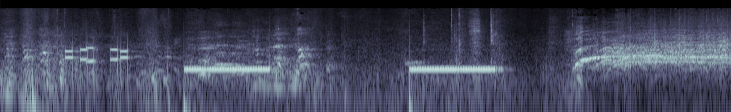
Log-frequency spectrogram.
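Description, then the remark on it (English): A quick series of telephone keypad tones beeps out as a call to Stormy Daniels is dialed in a Saturday Night Live sketch, followed by two long steady tones with a pause between them and a rising ring-like tone at the end, with faint crowd noise underneath. “call up Stormy Daniels and fix this once and for all. Maybe keep me on the phone, too.”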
